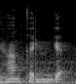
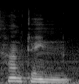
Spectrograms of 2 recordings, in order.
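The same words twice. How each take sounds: First: The final G is pronounced as a hard sound. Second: The word ends without a hard G sound. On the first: The speaker calls it wrong. "don't pronounce the G. So don't say hunting" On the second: The speaker calls it right. "It's hunting"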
